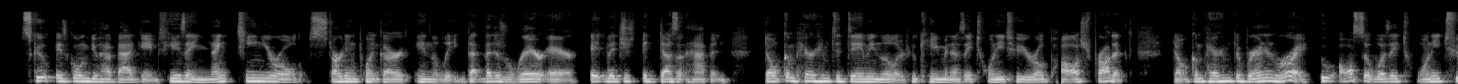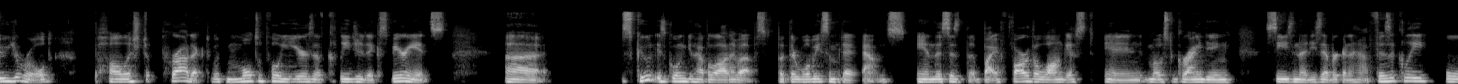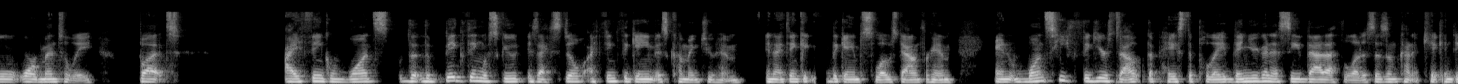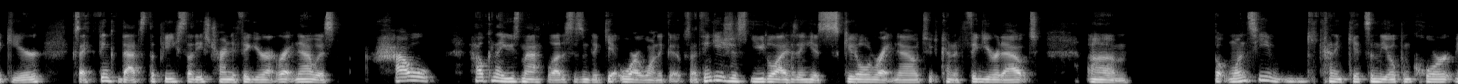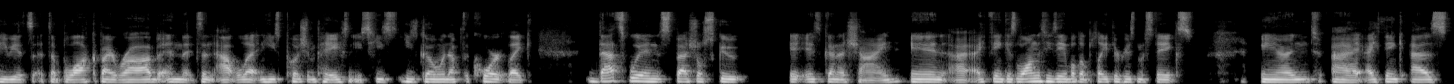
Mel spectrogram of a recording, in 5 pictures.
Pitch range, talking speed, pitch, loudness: 115-135 Hz, 215 wpm, 120 Hz, -18 LUFS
